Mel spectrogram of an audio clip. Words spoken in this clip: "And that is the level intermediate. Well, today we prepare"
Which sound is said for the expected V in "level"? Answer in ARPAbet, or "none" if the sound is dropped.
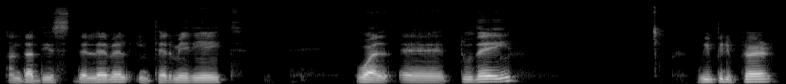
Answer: B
